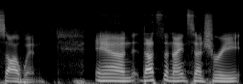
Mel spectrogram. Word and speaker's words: Samhain: Celtic Festival it's called saw win and it's spelled Samhain so you've probably if you've done any research it's it's pronounced saw win and that's the ninth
